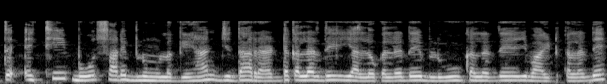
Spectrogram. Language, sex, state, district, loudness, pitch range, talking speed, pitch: Punjabi, female, Punjab, Kapurthala, -13 LUFS, 170-200 Hz, 195 wpm, 190 Hz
